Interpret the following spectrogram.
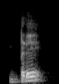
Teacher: Se separa la E de la A, ¿no? Tenemos hiato también, grave terminada en vocal.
